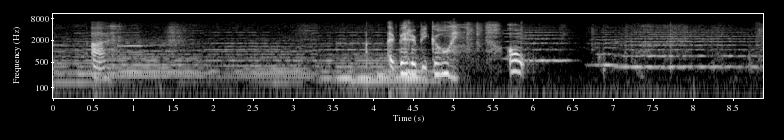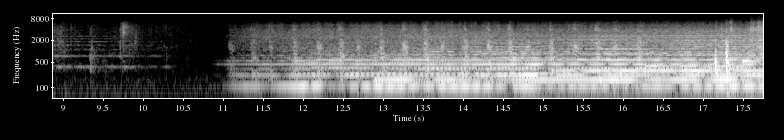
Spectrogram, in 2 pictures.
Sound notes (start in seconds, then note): 11.0 foreboding music; 14.0 hissing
